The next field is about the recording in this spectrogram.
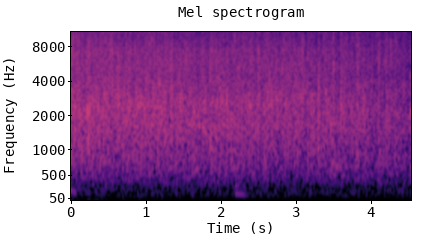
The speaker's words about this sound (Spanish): Si usted va a aplaudir, si usted... No, es que yo no sé.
